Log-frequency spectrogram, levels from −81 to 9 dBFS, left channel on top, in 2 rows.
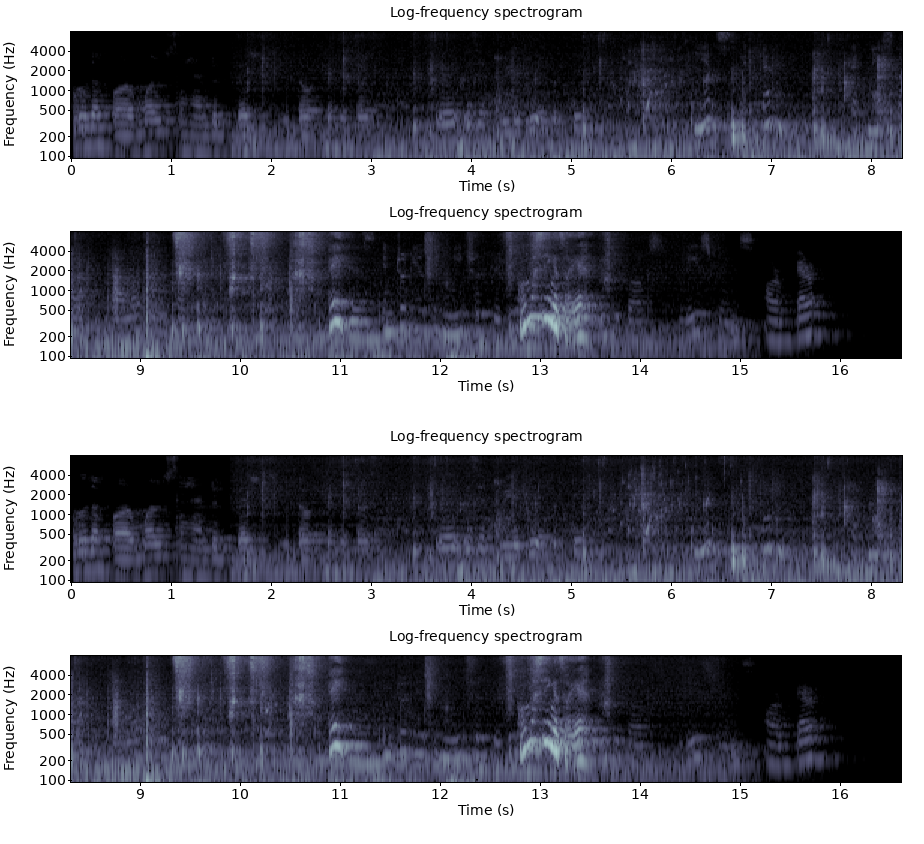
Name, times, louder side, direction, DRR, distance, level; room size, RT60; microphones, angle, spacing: voice 1, 0.0-3.0 3.6-5.3, right 1 dB, 35° right, 2 dB, 2.6 m, -49 dB
sound 1, 1.6-14.8, right 2 dB, 20° right, 1.2 m, -33 dB
sound 2, 2.9-11.8, equal, 50° right, 1.9 m, -44 dB
voice 2, 5.9-7.3 7.8-10.0 10.9-15.7, left 2 dB, 60° left, 3 dB, 2.7 m, -50 dB
21.0 x 19.5 x 3.1 m, 0.66 s
head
